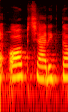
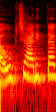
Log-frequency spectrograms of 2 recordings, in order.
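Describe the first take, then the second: First: औपचारिकता with the full au diphthong at the start, "au-pa-chaa-rik-ta"; correct form. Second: उपचारिकता said with a short plain u at the start, "up-chaa-rik-ta"; teacher sounds out the misspelt उपचारिकता with a plain short u onset; wrong form read out. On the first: Teacher giving students the correct spelling, au diphthong onset. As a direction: open the word औपचारिकता on a clear au glide. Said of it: "औपचारिकता होता है". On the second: Teacher reading a misspelt word to students, plain short u onset. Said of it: "उपचारिकता गलत है". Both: Shown as a demonstration.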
